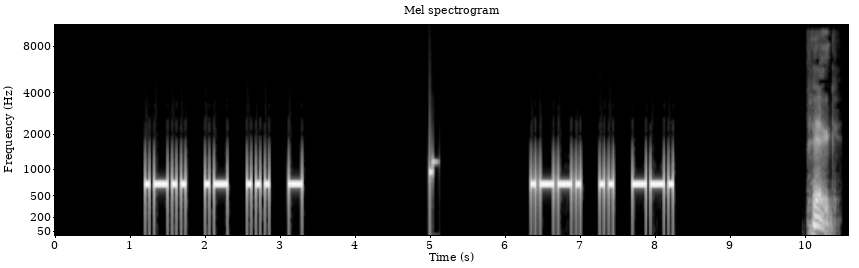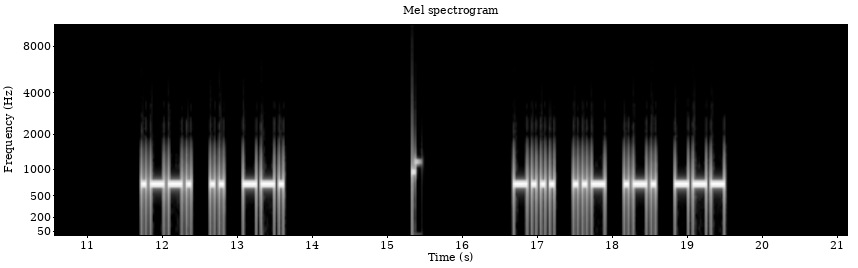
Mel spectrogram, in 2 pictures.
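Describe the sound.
Morse code practice words in a steady mid-pitched tone, keyed at 14 to 20 words per minute into crisp short and long beeps across four separate words, with a lone spoken word in the middle and faint clicks between groups.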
